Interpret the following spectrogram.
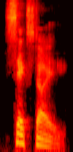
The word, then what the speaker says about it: sextile: पहली प्रोनाउंसिएशन है सेक्सटाइल। सेक्सटाइल। इस शब्द में दो शब्दांश हैं, सेक स्टाइल। सेक स्टाइल तो बनेगा सेक्सटाइल। सेक्सटाइल। और इसमें आपको पहले शब्दांश पर जोर डालना है, सेक्सटाइल।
